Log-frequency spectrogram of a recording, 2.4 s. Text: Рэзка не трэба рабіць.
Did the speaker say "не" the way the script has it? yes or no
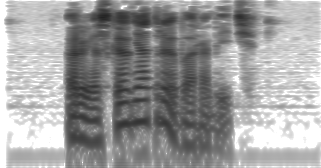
yes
